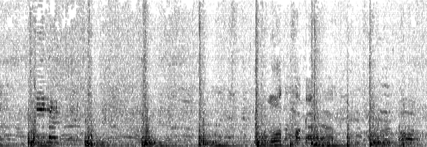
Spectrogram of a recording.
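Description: Men sing and chant together outdoors.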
